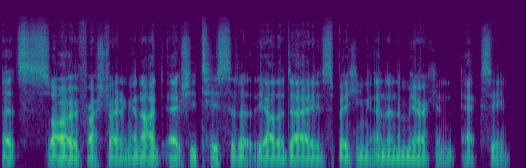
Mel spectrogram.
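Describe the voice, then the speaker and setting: Deep-voiced kiwi host guy, flat monotone delivery, dry close sound. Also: fairly quick, gravelly, smooth, no echo. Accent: New Zealand. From New Zealand. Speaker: podcast host. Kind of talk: interview questions, conversational.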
